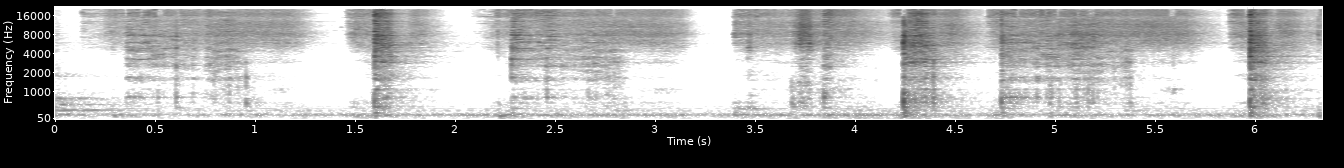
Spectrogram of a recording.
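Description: Black sesame seeds dry-roasting in a pan are stirred with a metal spoon, giving quiet scraping passes and a few sharp clinks against the pan in irregular bursts, close by, with no talking.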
